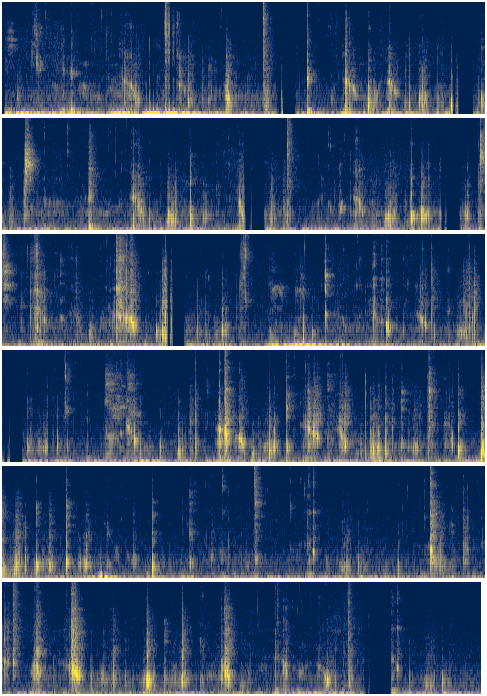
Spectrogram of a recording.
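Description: Close-miked biting and chewing of chalk bars coated in clay paste: dense, irregular crunching, broken by several brief sudden gaps.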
